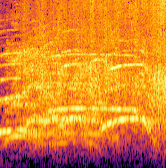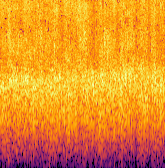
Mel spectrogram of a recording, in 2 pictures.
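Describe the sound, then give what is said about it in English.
A show audience applauds loudly and steadily as a guest is called up. Whistles and cheering voices rise over the clapping at first, then fade, leaving a dense wash of applause that continues to the end. “Just sitting there soaking in all the applause instead of moving his ass.”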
